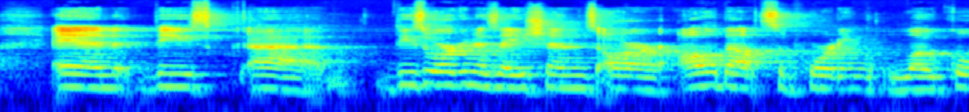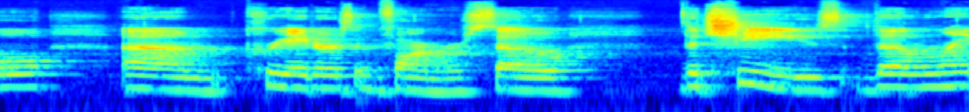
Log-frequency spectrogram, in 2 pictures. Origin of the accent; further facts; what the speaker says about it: London, Kentucky, United States; I'm from London as well.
